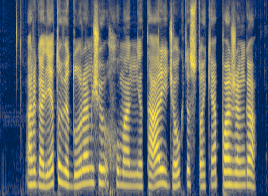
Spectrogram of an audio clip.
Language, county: Lithuanian, Šiauliai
